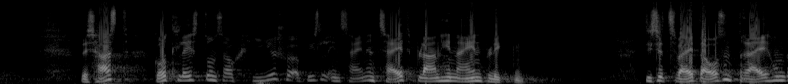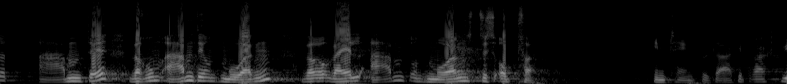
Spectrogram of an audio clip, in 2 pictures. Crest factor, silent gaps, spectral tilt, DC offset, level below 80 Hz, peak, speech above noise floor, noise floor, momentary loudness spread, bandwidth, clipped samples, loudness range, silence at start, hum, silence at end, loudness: 18 dB; none; -4.5 dB/octave; under 0.1%; -70 dBFS; -22 dBFS; 37 dB; -75 dBFS; 17 LU; over 20 kHz; under 0.1%; 5 LU; 0.4 s; none; 0 s; -39 LUFS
